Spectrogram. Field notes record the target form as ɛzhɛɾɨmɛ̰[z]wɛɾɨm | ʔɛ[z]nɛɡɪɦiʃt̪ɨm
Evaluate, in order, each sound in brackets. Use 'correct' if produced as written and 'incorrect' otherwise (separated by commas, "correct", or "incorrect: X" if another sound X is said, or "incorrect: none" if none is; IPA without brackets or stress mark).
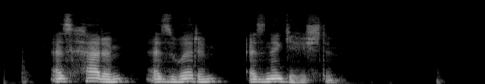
correct, correct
